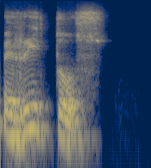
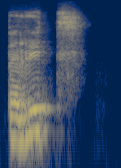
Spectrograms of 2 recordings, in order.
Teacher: es muy común que la forma que marca el masculino, es decir, esa O, no se pronuncie. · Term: La O se pierde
